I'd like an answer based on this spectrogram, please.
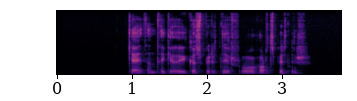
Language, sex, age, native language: Icelandic, male, 20-29, Icelandic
